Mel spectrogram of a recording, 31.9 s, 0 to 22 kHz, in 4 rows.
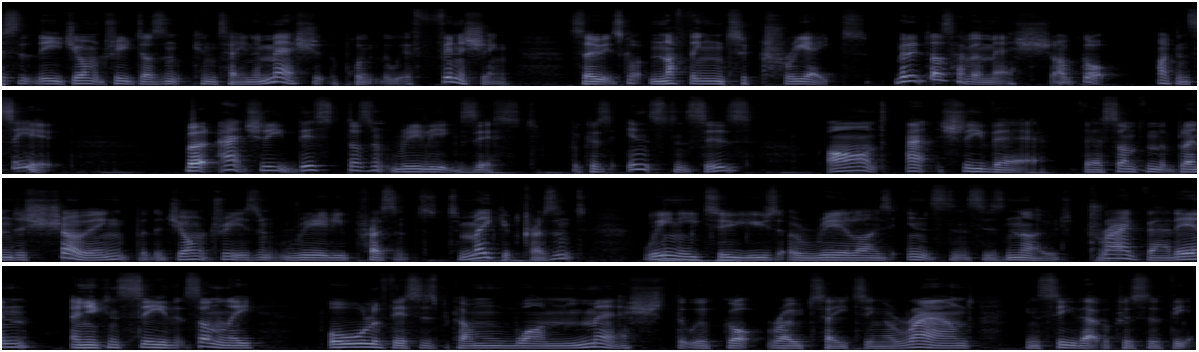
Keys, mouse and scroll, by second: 2.8 click, 7.0 middle click, 8.8 click, 9.5-10.2 scroll up 1, 10.2 middle click, 11.2 shift+middle click, 11.3 middle click, 11.4 shift+middle click, 11.8-13.0 scroll up 1, 13.1 shift+middle click, 13.2 middle click, 13.3 shift+middle click, 14.0 scroll down 1, 14.8 shift+middle click, 17.7 shift+middle click, 17.8 middle click, 17.9 shift+middle click, 18.7 click, 19.2-20.7 typing, 21.9 click, 23.1 click, 25.4 middle click, 29.9 shift+middle click, 30.0 middle click, 30.1 shift+middle click, 31.1-31.8 scroll up 1.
